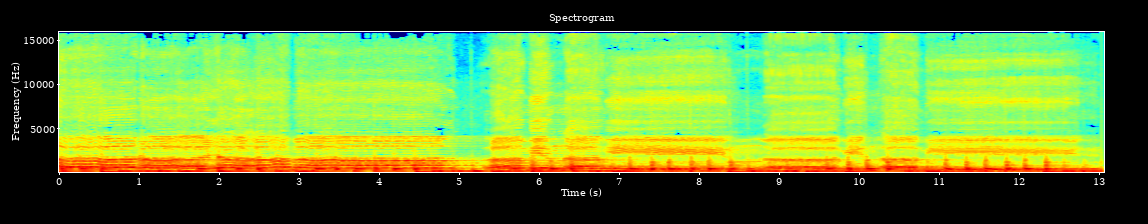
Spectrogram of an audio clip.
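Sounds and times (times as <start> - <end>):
frame drums: 0.0 - 13.0
group singing devotional chant: 0.0 - 13.0.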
